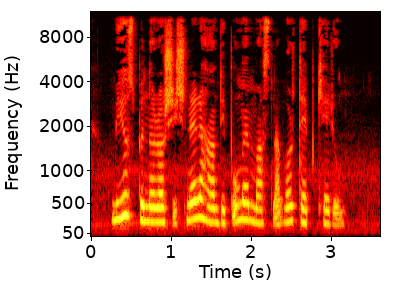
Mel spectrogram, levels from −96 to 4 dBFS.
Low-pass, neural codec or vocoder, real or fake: 10.8 kHz; none; real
